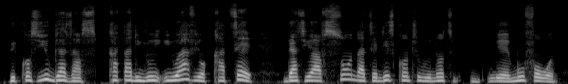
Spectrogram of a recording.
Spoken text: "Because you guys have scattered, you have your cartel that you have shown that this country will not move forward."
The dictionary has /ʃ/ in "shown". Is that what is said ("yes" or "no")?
no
